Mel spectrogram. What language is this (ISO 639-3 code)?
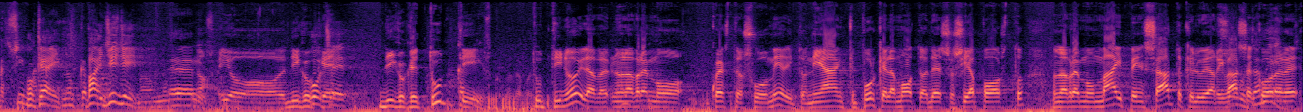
ita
